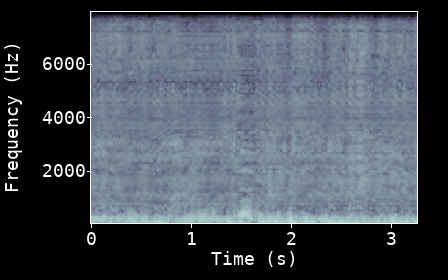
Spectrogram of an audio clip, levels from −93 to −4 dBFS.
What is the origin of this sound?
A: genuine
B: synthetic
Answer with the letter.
B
